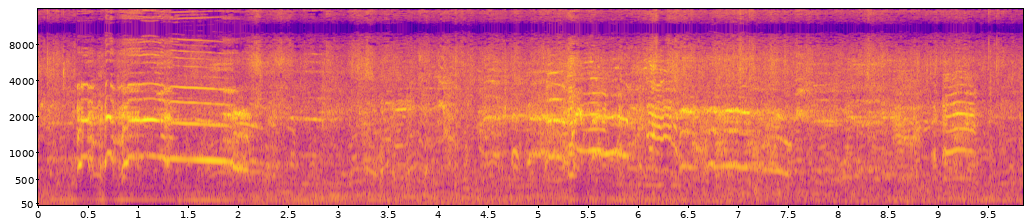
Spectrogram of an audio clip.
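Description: Hennie gamecock roosters crow again and again at a crowded Baliuag market, several overlapping calls near and far over a steady clucking din, with someone talking throughout.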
